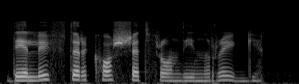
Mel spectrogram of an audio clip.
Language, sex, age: Swedish, female, 44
